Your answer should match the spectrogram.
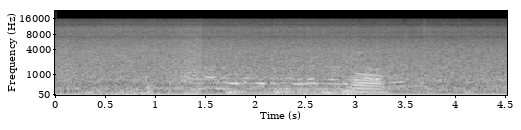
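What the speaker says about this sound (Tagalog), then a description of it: "Nabutan pa kami ng ulan." Steady rain pouring onto the roof of a beach hut at Malagundi Point in Lobo, Batangas, a loud dense hiss throughout, with people talking over it.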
